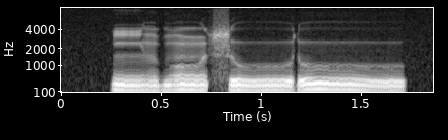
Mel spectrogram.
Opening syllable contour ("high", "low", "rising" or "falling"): low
